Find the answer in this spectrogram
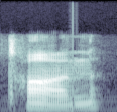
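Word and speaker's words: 短: underneath so that that whole kanji which is pronounced tan is means short okay the next kanji again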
